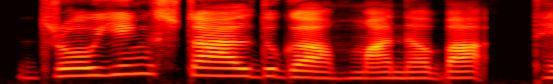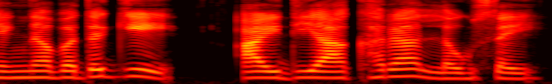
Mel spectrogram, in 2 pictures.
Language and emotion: Manipuri, neutral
